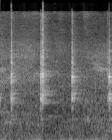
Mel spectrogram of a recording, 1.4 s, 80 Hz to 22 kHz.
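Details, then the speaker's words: Motorcycle/scooter exhaust silencer after engine shutdown: sharp metallic ticks about every 0.4 seconds as the hot exhaust system cools, which is normal. "Engine बंद करने पे exhaust system से यह आवाज क्यों आती है क्या यह नॉर्मल या किसी प्रॉब्लम की वजह से होता है"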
